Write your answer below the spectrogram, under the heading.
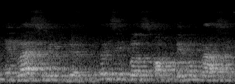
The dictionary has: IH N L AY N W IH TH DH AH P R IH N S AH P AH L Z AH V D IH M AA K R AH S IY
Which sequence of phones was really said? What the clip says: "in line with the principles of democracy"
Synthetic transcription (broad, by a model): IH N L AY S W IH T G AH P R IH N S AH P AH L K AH P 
